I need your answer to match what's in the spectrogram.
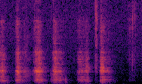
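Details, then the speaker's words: Compactor plate exciter, sat unused over a year, oil-starved: shaft spun by hand gives gritty rasp about three times a second, noise from one side; dry, corroded bearings failed. "Right now, when this is spinning, it sounds like the noise is this side."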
